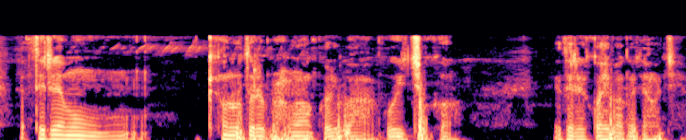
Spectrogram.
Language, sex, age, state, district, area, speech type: Odia, male, 18-30, Odisha, Balangir, urban, spontaneous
